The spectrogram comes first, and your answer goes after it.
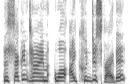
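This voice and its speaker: A young woman with a raspy voice co-hosting a casual podcast, rambling with restarts and lots of "like". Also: extremely high pitch, animated, normal speed, a bit bright, no echo, clean studio sound. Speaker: podcast co-host. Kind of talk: casual chat.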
